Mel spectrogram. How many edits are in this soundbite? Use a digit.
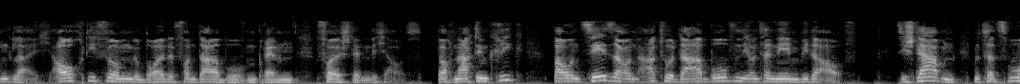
1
